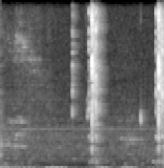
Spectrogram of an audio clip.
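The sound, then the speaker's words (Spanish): A few crisp computer mouse clicks, fairly quiet, arriving irregularly with one soft tick among them over a low, steady background hum, as someone clicks Live to activate customer email flows in an online store. No one speaks. “Vas a dar clic en Live, Live,”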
